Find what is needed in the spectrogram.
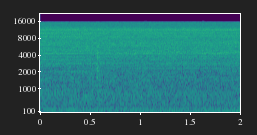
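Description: Steady low drone of a school bus engine and road noise heard from inside the cabin while driving, with an even hiss over it.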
